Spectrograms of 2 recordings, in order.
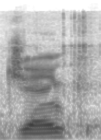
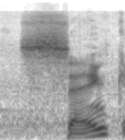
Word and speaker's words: Cenk: Uh, Jenk did say uh it was pronounced much closer to the J and that was as close as I would be able to get to being as authentic with the pronunciation. So, Jenk Chachi is as close as I can get.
